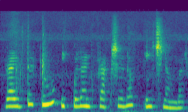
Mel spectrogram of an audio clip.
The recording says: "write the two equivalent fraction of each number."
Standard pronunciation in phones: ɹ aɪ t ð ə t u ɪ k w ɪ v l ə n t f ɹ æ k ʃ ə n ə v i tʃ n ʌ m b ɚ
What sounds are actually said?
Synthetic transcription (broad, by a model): ɹ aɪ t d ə t u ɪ k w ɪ l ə n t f ɹ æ k ʃ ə n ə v i tʃ n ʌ m b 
